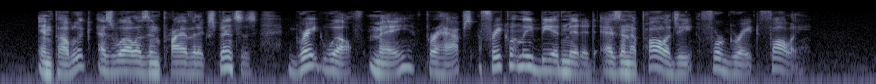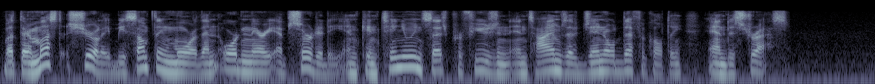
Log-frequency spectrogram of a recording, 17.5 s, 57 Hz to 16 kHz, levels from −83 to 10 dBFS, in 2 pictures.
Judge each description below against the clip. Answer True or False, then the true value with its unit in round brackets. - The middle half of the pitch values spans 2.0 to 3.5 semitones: False (4.0 semitones)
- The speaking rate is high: False (145 wpm)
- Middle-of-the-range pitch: False (125 Hz)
